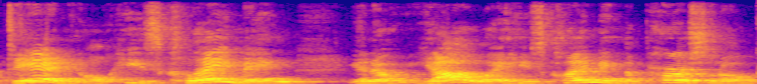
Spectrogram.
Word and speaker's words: Yahweh: this is the Tetragrammaton which we pronounce Yahweh which actually is unpronounceable yo cave of hey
